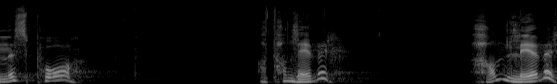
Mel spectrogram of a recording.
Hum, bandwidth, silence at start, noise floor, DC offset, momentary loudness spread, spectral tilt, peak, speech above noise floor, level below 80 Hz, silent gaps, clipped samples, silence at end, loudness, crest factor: none; 19 kHz; 0 s; -75 dBFS; under 0.1%; 17 LU; -4.5 dB/octave; -14 dBFS; 40 dB; -80 dBFS; none; under 0.1%; 0 s; -36 LUFS; 24 dB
